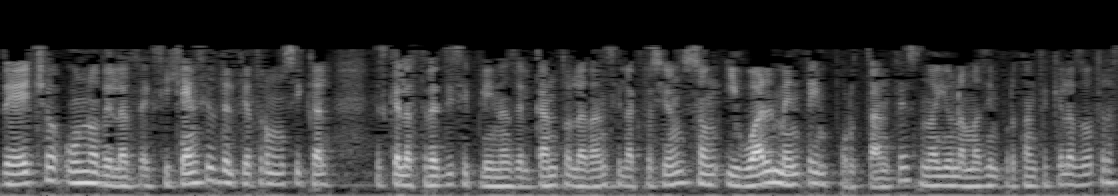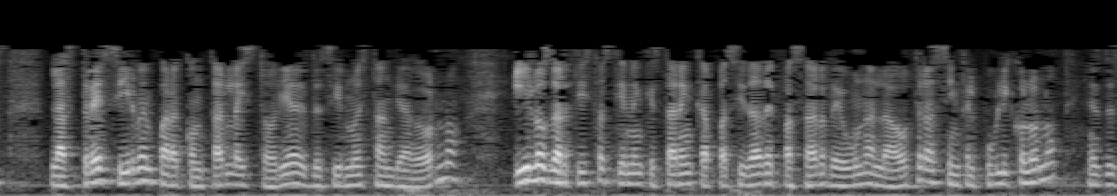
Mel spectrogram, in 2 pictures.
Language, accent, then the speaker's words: Spanish; Ecuador; lo que somos como personas, como ecuatorianos, como artistas.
